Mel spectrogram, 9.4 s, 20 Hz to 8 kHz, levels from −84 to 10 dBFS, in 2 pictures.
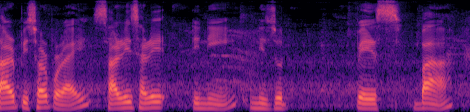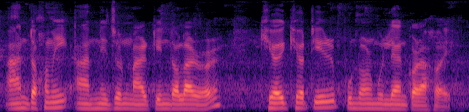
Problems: background sounds at intervals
